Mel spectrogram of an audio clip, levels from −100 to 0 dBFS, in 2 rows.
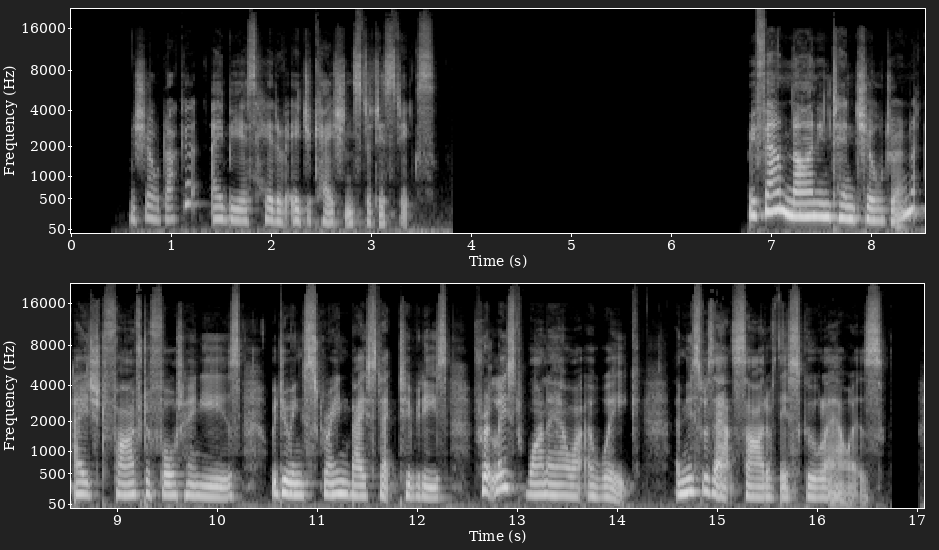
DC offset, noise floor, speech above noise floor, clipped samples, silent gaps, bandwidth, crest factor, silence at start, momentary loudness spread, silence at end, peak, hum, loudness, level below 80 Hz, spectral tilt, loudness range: under 0.1%; under -90 dBFS; over 66 dB; under 0.1%; 3.81-6.68 s; over 20 kHz; 18 dB; 0.6 s; 12 LU; 0.45 s; -6 dBFS; none; -24 LUFS; -54 dBFS; -4.5 dB/octave; 11 LU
